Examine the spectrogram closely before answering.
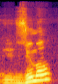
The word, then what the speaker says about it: Xumo: Next one up is how do you pronounce it? Zumo, XUMO, Zumo. Zumo, yeah.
